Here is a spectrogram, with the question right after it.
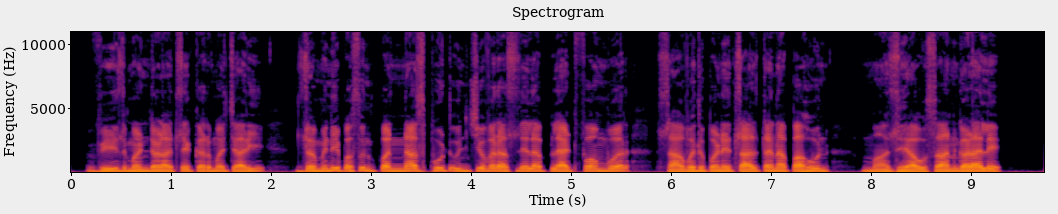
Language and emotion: Marathi, fearful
